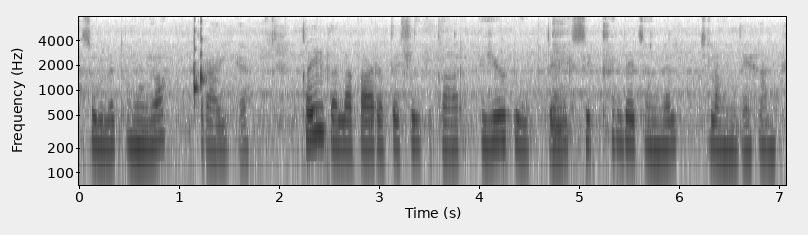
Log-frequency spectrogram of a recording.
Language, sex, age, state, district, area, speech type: Punjabi, female, 30-45, Punjab, Mansa, urban, spontaneous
